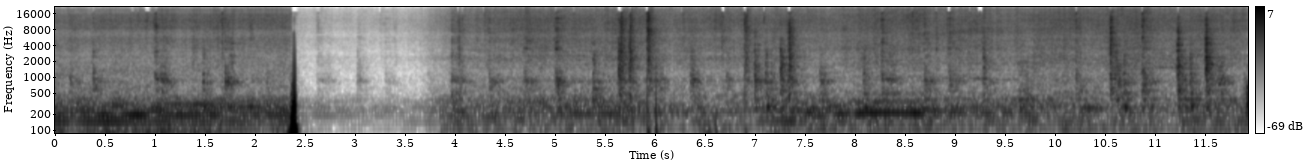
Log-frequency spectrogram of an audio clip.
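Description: Onions, curry leaves and garlic fry in oil toward golden with a crackling sizzle and frequent stirring clicks, broken near the start by a sharp knock and a few seconds of near silence before the frying resumes.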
